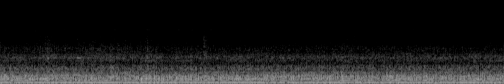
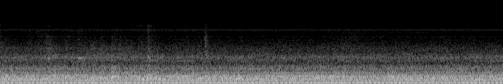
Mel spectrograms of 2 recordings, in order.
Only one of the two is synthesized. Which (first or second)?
first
